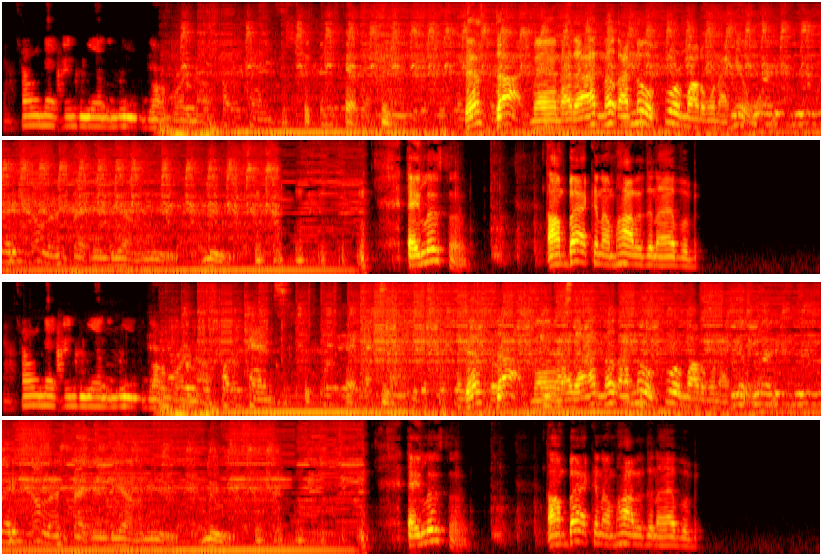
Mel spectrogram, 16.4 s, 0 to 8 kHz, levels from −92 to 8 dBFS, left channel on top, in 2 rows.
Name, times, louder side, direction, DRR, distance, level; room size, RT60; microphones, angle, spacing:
voice 1, 0.0-2.2 7.3-10.7 12.0-12.1, right 1 dB, 15° right, 0.5 m, -35 dB
sound 1, 1.5-11.7, right 2 dB, 50° right, 0.8 m, -41 dB
sound 2, 1.6-11.8, right 5 dB, 30° right, 1.1 m, -37 dB
voice 2, 1.6-1.9 2.2-2.7 3.2-4.7 5.5-5.6, right 8 dB, 85° right, 0.3 m, -37 dB
sound 3, 1.7-11.0, left 5 dB, 90° left, 0.9 m, -38 dB
voice 3, 2.8-4.0 4.6-7.6 10.9-11.4 11.7-13.2 13.6-15.1, left 5 dB, 55° left, 0.4 m, -26 dB
5.4 x 2.0 x 2.4 m
head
